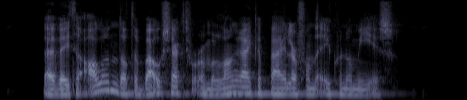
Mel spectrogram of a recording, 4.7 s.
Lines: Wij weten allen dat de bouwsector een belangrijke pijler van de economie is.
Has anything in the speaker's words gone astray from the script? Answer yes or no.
no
